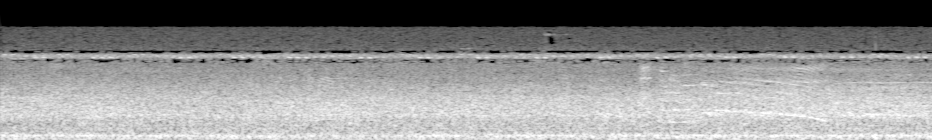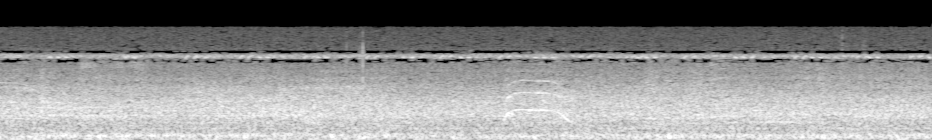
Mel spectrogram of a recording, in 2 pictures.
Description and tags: Sounds like someone talking through a PA at a country music concert or something. I walk towards the hooting and hollering and it gets quieter the closer that I get to what I perceive as the source. It must have been bouncing off something off angle from me?
party, pa, field-recording, event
